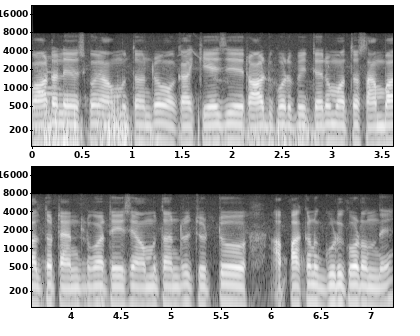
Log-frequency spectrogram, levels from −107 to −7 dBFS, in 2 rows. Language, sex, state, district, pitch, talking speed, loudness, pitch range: Telugu, male, Andhra Pradesh, Visakhapatnam, 120 Hz, 165 wpm, -18 LUFS, 120-125 Hz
